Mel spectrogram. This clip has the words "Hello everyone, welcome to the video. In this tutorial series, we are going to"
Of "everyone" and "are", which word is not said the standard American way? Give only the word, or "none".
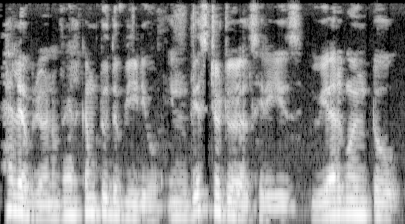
everyone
